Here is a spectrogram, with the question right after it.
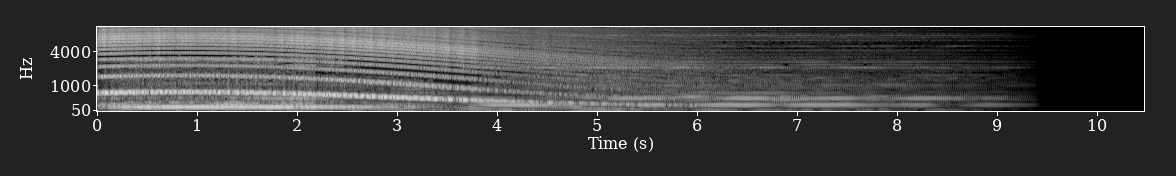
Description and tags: Broken Transmission Pads: C2 note, random gabbled modulated sounds using Absynth 5. Sampled into Ableton with a bit of effects, compression using PSP Compressor2 and PSP Warmer. Vocals sounds to try to make it sound like a garbled transmission or something alien. Crazy sounds is what I do.
loop, granular, samples, evolving, texture, vocal, atmosphere, artificial, space, cinematic, synth, pads, glitch, industrial, ambient, drone, horror, soundscape, pack, experimental, electronic, dark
